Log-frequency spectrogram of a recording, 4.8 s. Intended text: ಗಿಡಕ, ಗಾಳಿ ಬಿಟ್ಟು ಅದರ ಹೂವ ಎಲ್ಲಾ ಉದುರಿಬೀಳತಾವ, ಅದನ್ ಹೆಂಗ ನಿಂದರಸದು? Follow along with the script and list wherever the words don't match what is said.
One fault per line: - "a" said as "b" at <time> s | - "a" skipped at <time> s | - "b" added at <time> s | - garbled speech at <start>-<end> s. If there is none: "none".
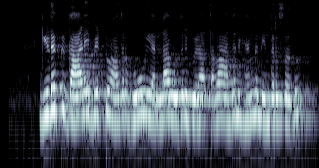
none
